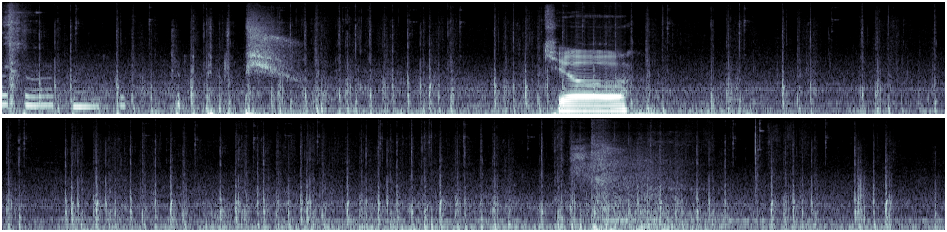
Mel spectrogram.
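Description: Hooves clop steadily on the ground.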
